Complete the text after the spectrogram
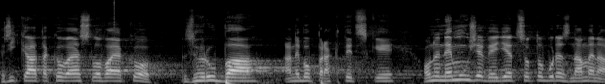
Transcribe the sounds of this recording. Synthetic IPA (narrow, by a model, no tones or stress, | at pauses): r̝iːkaːt̪ako̞vɛːslo̞vajako̞ | zɦɾubaʔanɛbo̞pɾakt̪ɪt͡skɪ | ʔonnɛmuːʒɛvjɛɟɛt̪̚t͡so̞t̪o̞budɛznamɛna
